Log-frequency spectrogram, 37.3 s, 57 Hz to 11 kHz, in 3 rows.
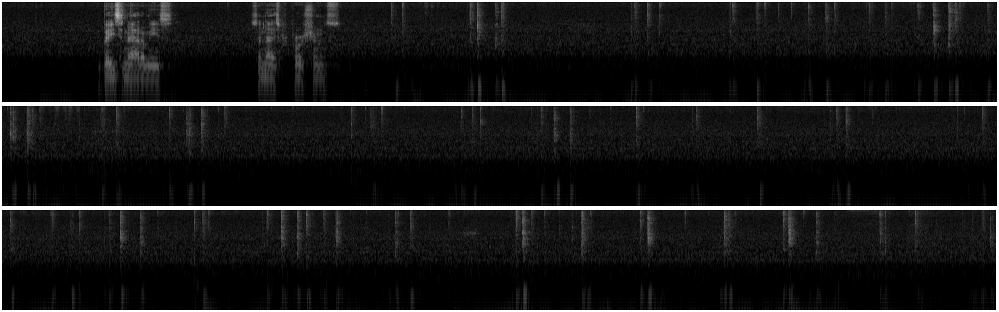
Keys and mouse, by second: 35.8 KP_1.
